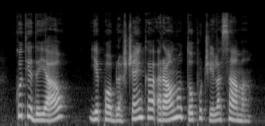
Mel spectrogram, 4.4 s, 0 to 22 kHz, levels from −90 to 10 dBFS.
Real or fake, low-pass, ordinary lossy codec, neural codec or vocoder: real; 14.4 kHz; none; none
